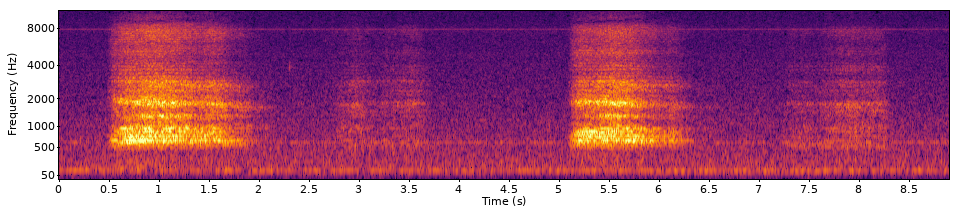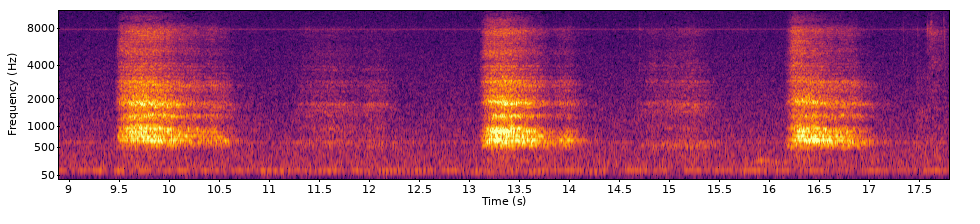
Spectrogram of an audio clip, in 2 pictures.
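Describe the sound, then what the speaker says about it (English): Deep, forceful breaths taken with the tongue stuck far out, as part of a breathing exercise: five loud inhalations about every four seconds, each followed by a softer exhalation, close and alone with no talking. "you're going to protrude your tongue out as far as you can while you're breathing very deep"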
